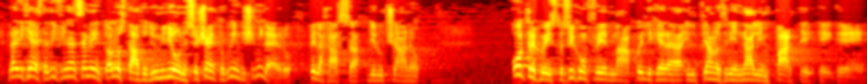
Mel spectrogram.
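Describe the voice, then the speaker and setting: Deputy mayor, fairly high voice, long-winded and repetitive in a council speech, chamber reverb. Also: male voice. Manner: repetitive, explanatory, speaks in circles.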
